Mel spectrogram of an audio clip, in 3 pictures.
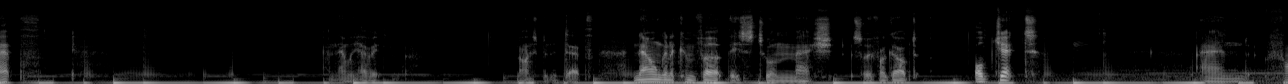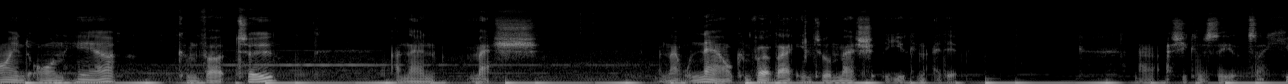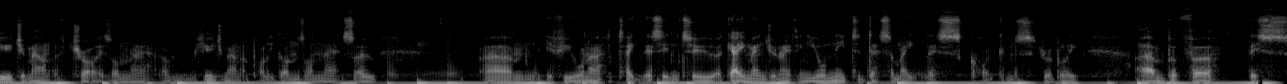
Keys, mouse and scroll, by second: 1.2-1.5 scroll down 4, 1.5-3.3 middle drag, 3.4 scroll up 4, 4.3-5.7 middle drag, 9.0 click, 11.0-18.8 drag, 21.0 Tab, 21.4-21.9 scroll up 5, 21.9-23.2 middle drag, 23.3 Tab, 23.6 scroll down 4, 24.1 middle click, 28.7 scroll down 2, 29.1-30.0 middle drag, 30.4-31.0 shift+middle drag, 31.2-34.4 middle drag, 34.4-35.6 scroll up 8, 35.6-38.6 middle drag.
